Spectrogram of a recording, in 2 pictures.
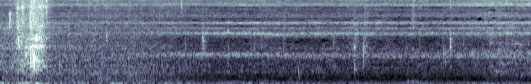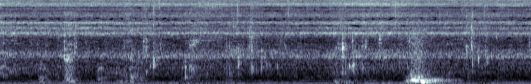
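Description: Cut green beans tipped into a stainless steel pot of boiling water for blanching, a splash at the start, then the water bubbling steadily while a silicone spatula stirs the beans, with a few light taps against the pot. A brief low thump near the end.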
